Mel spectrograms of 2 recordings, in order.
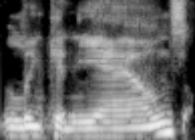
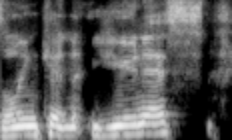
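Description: First: The surname is said like 'Yowns'. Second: The surname is said like 'Yunus'. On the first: The speaker calls it wrong. "we've been calling him Lincoln Yowns" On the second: The speaker calls it right. "the correct pronunciation for our great Australian actor is Lincoln Yunus"

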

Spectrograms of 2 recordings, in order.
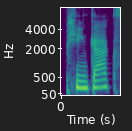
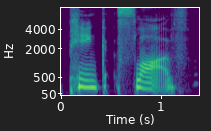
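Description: First: The name ends with an 'ex' sound. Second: The name ends with a 'slav' sound. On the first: The speaker calls it wrong. "I pronounced it wrong" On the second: The speaker calls it right. "supposedly it's said as pink Slav"

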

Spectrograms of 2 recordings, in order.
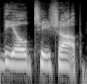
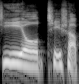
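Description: First: The first word begins with a th sound. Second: The first word begins with a y sound. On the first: The speaker calls it right. "It was always pronounced the old tea shop" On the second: The speaker calls it wrong. "it was never pronounced ye olde tea shop"

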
